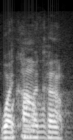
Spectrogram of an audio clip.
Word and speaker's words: Wicomico: This was, am I pronouncing this right? Wicomico? Yep, Wicomico.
